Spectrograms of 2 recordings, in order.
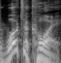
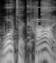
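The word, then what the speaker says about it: Wotakoi: don't know uh oh sorry wotokoi it's not wotakai it's love is hard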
